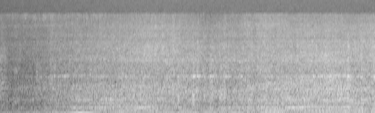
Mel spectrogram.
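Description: A car engine with an MSD AirForce intake manifold revs under load in fourth gear, a loud, steady low drone that swells early on and holds at a sustained pitch, with a low rumble throughout.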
